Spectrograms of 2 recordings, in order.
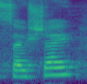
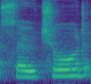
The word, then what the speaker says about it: So Chaud: the next one is so show a lot of people call this one so chord because of how it's spelt but it is french so technically it's pronounced so show i still call it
